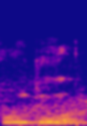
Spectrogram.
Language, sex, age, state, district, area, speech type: Hindi, male, 45-60, Uttar Pradesh, Azamgarh, rural, read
